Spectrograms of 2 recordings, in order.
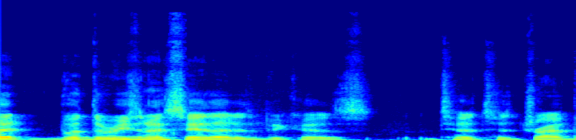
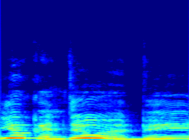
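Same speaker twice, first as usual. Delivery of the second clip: high, loud cheering shout; excited cheer; 10 dB louder than usual. Retold or imitated. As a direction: cheer someone on at full volume. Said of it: "he's like".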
